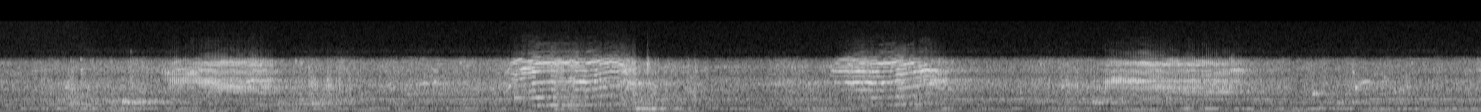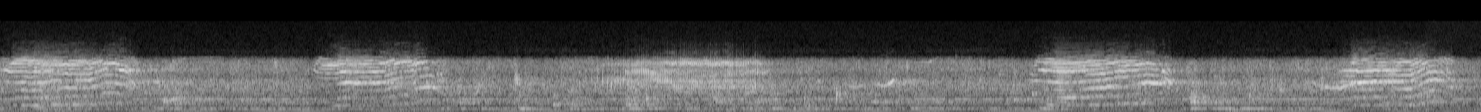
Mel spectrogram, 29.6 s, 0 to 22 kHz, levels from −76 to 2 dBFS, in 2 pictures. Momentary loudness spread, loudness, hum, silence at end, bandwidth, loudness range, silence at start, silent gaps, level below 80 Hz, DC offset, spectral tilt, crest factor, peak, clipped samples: 12 LU; -16 LUFS; none; 0 s; 10.5 kHz; 3 LU; 0 s; none; -44 dBFS; 0.3%; -5.5 dB/octave; 14 dB; -2 dBFS; under 0.1%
